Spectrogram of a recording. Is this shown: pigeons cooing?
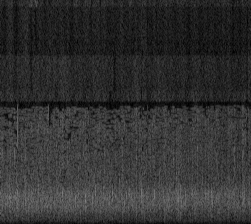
no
